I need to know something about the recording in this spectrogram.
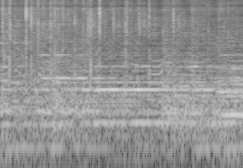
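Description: Figure skating program music with held tones, over a quick, uneven run of sharp clicks: figure skate blades striking and scraping the ice as she steps.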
